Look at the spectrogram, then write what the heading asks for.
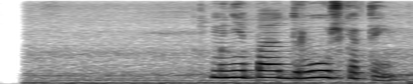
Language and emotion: Russian, positive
